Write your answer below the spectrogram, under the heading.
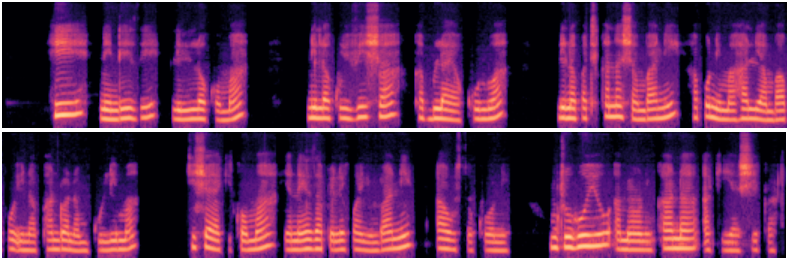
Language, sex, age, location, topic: Swahili, female, 25-35, Kisumu, agriculture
